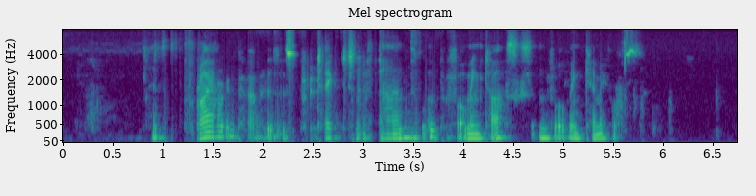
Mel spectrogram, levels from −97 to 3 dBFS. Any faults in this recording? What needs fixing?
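From 1.02 to 3.86 s, just before "tasks involving", the speech turns choppy and robotic. This is repeated packet loss. Many short holes, the longest 63 ms, were each patched by stretching the last sound. About a third of that stretch is concealment. To prevent it, stabilise the network path or give the jitter buffer more headroom so packets arrive in time.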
